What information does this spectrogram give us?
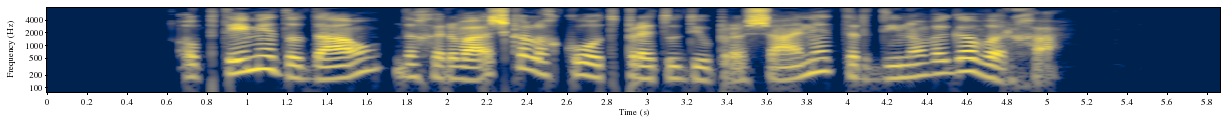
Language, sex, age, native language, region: Slovenian, female, 18-29, Slovenian, Southeast Slovenia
